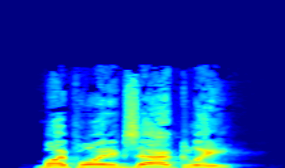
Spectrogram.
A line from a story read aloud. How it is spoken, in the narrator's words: Doug yelled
